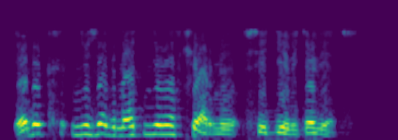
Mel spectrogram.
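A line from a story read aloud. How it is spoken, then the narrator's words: Calm. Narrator (Russian): спокойно ответил он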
